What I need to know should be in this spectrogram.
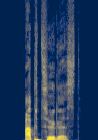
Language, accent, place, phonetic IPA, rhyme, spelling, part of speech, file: German, Germany, Berlin, [ˈapˌt͡søːɡəst], -apt͡søːɡəst, abzögest, verb, De-abzögest.ogg
- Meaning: second-person singular dependent subjunctive II of abziehen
